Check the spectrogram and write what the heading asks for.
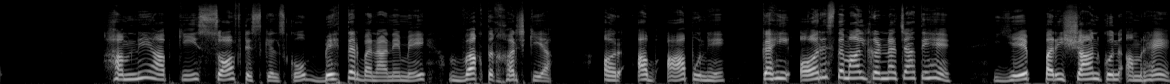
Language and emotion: Urdu, angry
